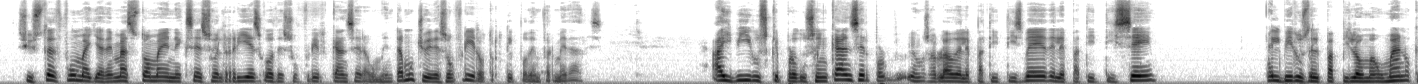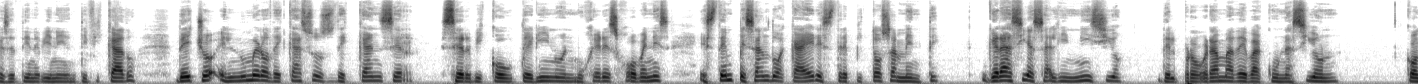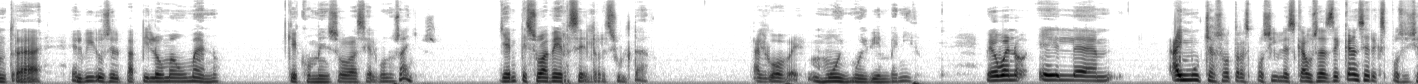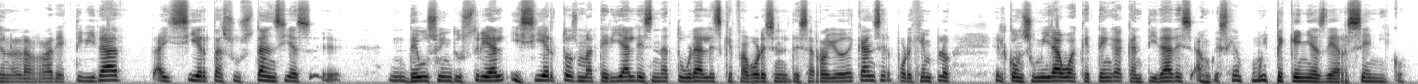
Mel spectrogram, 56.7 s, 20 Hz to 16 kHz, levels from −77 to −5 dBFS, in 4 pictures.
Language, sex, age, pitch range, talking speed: Spanish, male, 50-69, 140-180 Hz, 145 wpm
